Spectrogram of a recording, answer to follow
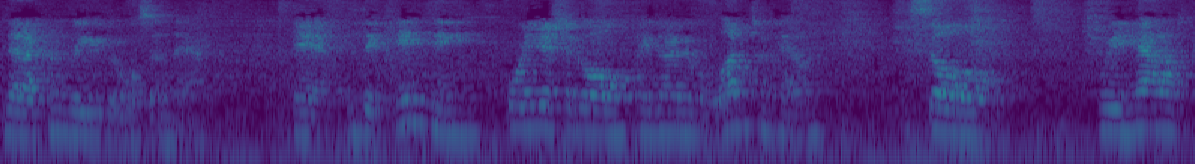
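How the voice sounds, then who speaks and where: A woman's voice: medium pitch, fairly even intonation. Grateful woman patient, echoey and distant. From Michigan, USA. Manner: earnest, halting, grateful. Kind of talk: patient testimonial. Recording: echoey room, far from mic, dull and noisy.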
